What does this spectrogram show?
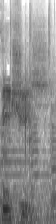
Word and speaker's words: Mitsubishi: Dude, how do I even pronounce it? Mitsubishi. Wait, you say it for the camera. Mitsubishi's.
